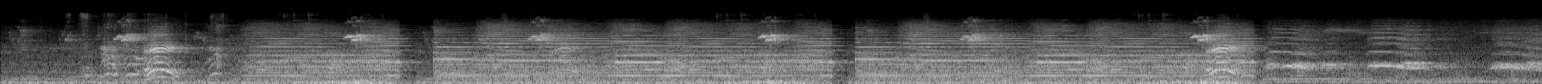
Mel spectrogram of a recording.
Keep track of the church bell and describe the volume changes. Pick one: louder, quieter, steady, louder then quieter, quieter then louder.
steady.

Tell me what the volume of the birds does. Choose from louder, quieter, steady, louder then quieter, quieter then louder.
louder.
